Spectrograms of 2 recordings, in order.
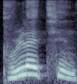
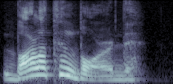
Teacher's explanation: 약간 으 같은 소리가 나서 bulletin이라고 해요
